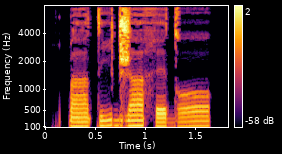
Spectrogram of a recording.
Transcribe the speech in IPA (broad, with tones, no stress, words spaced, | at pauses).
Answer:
k͡pa˨ti˨˦d͡ʒa˧hɛ˨ dɔ˨˦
